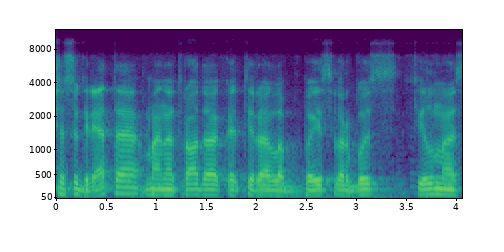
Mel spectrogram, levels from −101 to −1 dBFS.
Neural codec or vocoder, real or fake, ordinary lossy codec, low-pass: none; real; Opus, 24 kbps; 7.2 kHz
